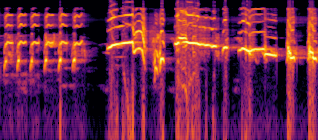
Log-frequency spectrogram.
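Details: Oriental magpie-robin in gacor full narung song, used to wake a quiet kacer into singing. A string of rapid repeated chirps opens, then a brief gap and long slurred whistles drifting downward.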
